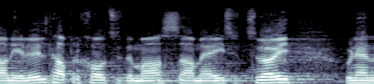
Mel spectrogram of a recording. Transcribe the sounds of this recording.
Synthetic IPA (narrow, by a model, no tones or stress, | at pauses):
ɑniɛlɪlt̪hɑpəɾkoːt͡sud̪əmɑːsnɑːməɛɪsut͡svœʏ | unæn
